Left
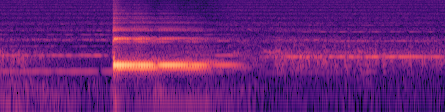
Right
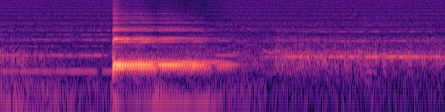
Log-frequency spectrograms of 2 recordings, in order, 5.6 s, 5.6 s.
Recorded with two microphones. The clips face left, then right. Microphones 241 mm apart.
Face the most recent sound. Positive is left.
turn(degrees=-50)  # may be behind; listen again after turning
